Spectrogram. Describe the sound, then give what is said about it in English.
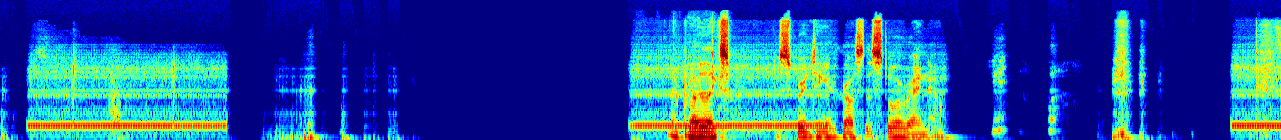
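A telephone ringback tone from a call to a Walmart store purrs in steady bursts with silent gaps between, heard through a phone line, while a person talks briefly in the pauses and over one ring. “The phone is ringing.”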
